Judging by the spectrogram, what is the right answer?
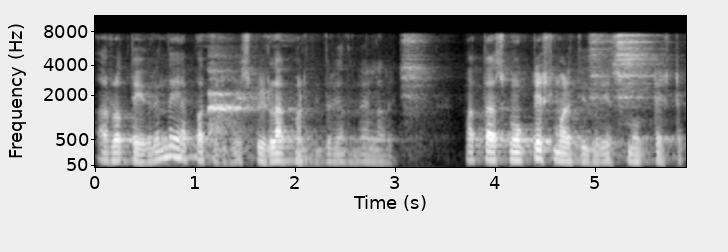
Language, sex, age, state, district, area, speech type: Kannada, male, 60+, Karnataka, Gadag, rural, spontaneous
